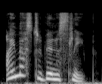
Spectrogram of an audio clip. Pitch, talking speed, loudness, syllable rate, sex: 275 Hz, 295 wpm, -15 LUFS, 6.7 syllables/s, female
